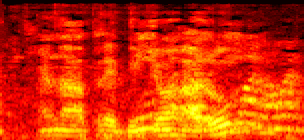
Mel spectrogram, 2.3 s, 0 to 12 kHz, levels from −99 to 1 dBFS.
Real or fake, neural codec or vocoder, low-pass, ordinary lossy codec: fake; vocoder, 44.1 kHz, 128 mel bands, Pupu-Vocoder; 10.8 kHz; AAC, 32 kbps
